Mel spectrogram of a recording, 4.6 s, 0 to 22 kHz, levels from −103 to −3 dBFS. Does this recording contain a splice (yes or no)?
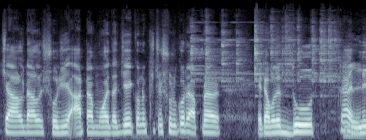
no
